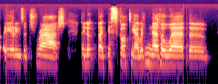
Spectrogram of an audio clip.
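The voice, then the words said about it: Thick put-on Italian accent. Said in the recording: “with this really thick, like Italian accent”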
